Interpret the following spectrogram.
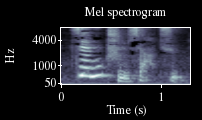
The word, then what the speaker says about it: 坚持下去: 그러면 坚持下去. 坚持下去. 저도 어동대 영상 찍기 싫어요. 근데 여러분 테이크 보면 坚持下去, 坚持下去. 또 한 번, 坚持下去. 다시, 坚持下去. 持 얘기할 때 혀 말으세요. 坚持下去. 去, 동그랗게.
